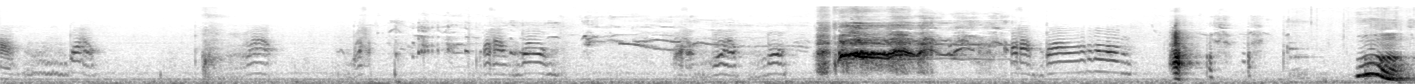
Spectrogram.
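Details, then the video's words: Domestic cats in a comedy compilation of cats said to speak English, meowing in short bent calls, a longer wavering meow at mid-clip, then a loud harsh cry near the end; people coax them to talk, with music. "Funny Cats Speaking English"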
